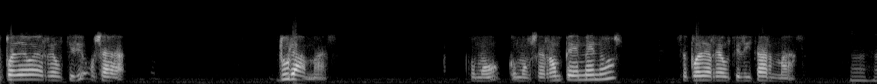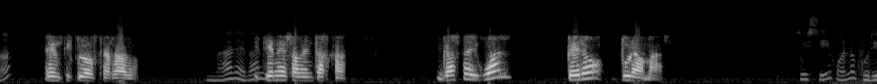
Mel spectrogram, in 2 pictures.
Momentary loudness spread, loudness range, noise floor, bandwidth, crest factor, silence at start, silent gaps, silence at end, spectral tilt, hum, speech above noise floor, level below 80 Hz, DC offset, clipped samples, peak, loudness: 22 LU; 5 LU; -67 dBFS; 9.2 kHz; 18 dB; 0.05 s; none; 0 s; -5 dB/octave; none; 44 dB; -70 dBFS; under 0.1%; under 0.1%; -6 dBFS; -22 LUFS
